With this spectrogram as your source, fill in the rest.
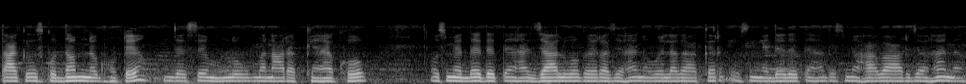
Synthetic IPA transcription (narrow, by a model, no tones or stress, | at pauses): t̪aːkiʊskod̪əmnəɡʱũːʈed͡ʒɛːsemloːɡbənaɾəkʰːeɦɛ̃kʰoːb | ʊsmẽd̪ed̪eːt̪eɦɛ̃d͡ʒaːlbəɡɛːɾad͡ʒoɦɛnəoləɡakəɾʊsmẽd̪ed̪eːt̪eɦɛ̃t̪oʊsmẽɦabaəɾd͡ʒənɦɛ̃nə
